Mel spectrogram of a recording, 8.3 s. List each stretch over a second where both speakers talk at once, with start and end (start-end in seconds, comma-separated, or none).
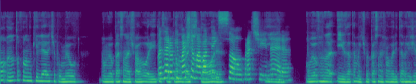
3.1-4.5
